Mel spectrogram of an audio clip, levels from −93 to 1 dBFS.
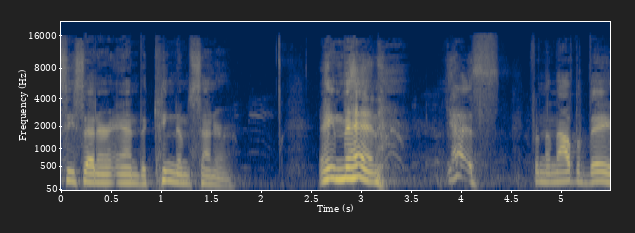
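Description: No technical faults can be heard anywhere in this speech recording. There is nothing in it to place in time or to describe.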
